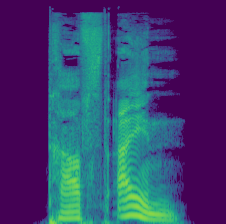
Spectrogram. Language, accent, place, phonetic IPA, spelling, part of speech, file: German, Germany, Berlin, [ˌtʁaːfst ˈaɪ̯n], trafst ein, verb, De-trafst ein.ogg
- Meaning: second-person singular preterite of eintreffen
